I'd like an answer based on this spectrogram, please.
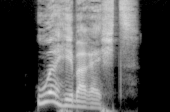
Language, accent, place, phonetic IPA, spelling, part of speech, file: German, Germany, Berlin, [ˈuːɐ̯heːbɐˌʁɛçt͡s], Urheberrechts, noun, De-Urheberrechts.ogg
- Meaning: genitive singular of Urheberrecht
